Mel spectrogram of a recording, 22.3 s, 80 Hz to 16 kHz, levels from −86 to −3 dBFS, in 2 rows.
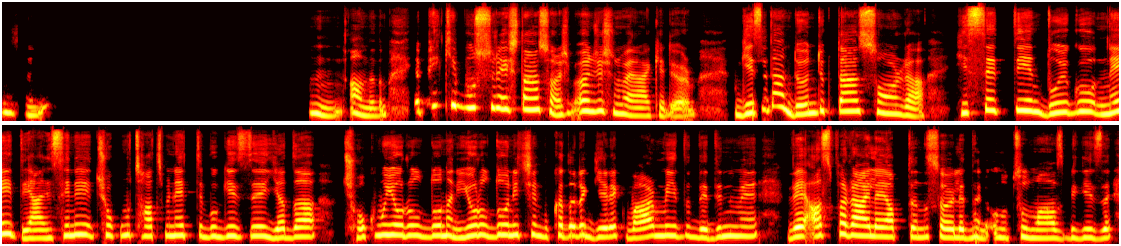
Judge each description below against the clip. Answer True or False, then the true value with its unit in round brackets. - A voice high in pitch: True (265 Hz)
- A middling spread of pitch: True (3.7 semitones)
